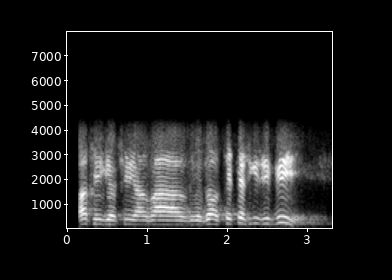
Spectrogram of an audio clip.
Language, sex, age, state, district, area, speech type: Odia, male, 60+, Odisha, Nayagarh, rural, conversation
